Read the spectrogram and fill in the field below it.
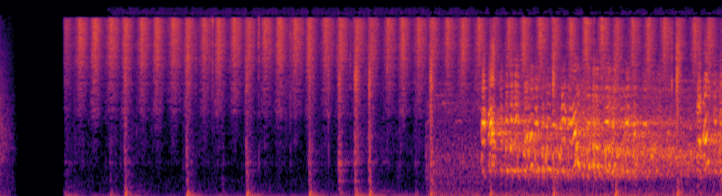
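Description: A wild turkey gobbler gobbles loudly, a rapid rattling burst rising over steady rhythmic low thumps, with the gobble swelling into a bright, sustained warble near the end. No one speaks.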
